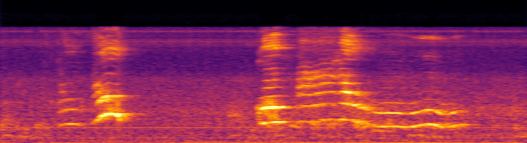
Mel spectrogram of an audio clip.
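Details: Grey parrot giving a short nasal call, then a longer wavering, whining call with a drawn-out, slightly falling tail, in a quiet indoor setting.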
